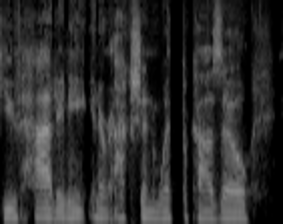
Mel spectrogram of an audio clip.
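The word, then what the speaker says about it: Pacaso: I'm going to probably pronounce it incorrectly. Picasso, P-A-C-A-S-O, Picasso.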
